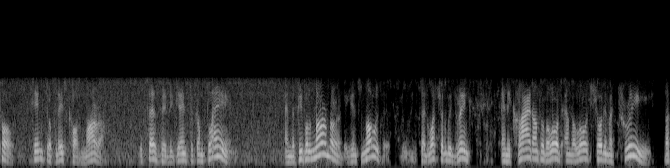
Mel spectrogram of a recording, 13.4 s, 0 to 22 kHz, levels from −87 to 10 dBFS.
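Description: The speech is buzzy, synthetic and muffled for its whole length, with nothing above 3.8 kHz. This is heavy AMR narrowband mobile codec damage, with a few pulses driving a vocal-tract model that fits the lowest AMR-NB mode of 4.75 kbps. From 6.43 s, right after "the people", to the end, the room noise, which sat about 17 dB below the speech, drops and breaks up into twinkling specks. That is overdone noise removal muting bands near its noise estimate, along with quiet parts of the speech.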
